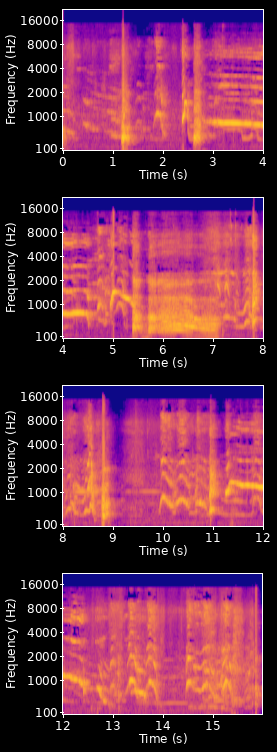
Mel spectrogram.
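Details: A Black Russian Terrier and a Wheaten Terrier/Poodle mix howling as a pair, one low like a bass, one high like a soprano: long wavering, rising and falling howls with shifting, yodelling high notes, short breaks and occasional sharp clicks.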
